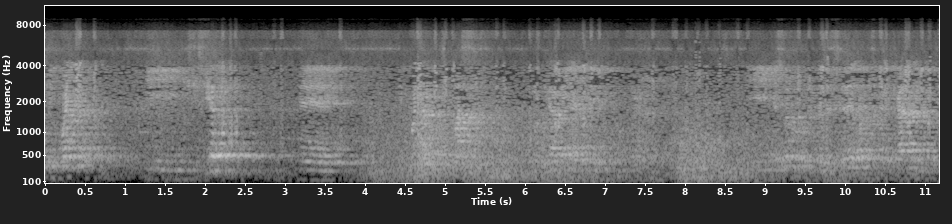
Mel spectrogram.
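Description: A man speaks with animation in a large echoing hall.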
